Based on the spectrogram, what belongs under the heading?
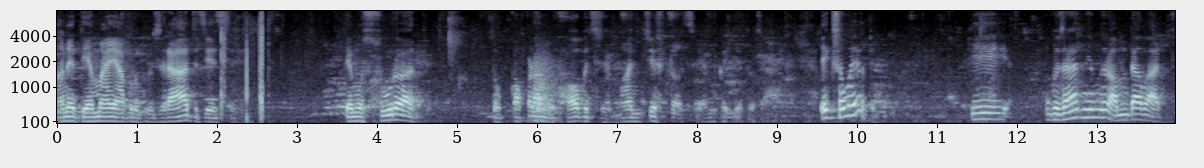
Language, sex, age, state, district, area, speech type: Gujarati, male, 60+, Gujarat, Rajkot, urban, spontaneous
